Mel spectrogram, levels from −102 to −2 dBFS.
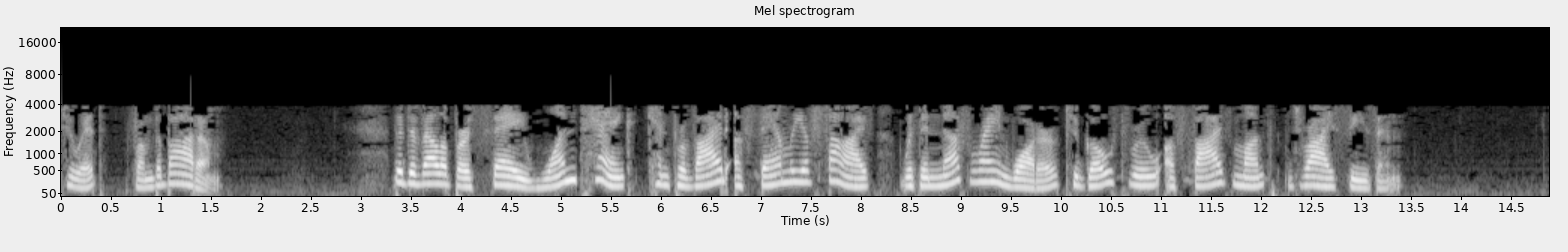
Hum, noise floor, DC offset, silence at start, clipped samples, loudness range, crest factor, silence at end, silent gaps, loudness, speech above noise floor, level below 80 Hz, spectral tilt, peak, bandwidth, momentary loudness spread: none; -57 dBFS; under 0.1%; 0.05 s; under 0.1%; 4 LU; 16 dB; 1.5 s; none; -15 LUFS; 43 dB; -48 dBFS; -11.5 dB/octave; 0 dBFS; 4 kHz; 9 LU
